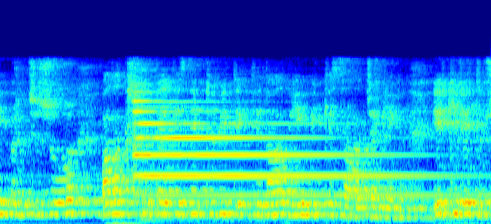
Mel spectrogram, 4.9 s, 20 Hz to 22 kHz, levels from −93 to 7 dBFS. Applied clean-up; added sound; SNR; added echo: none; Church bell / Percussion; 0 dB; reverberation time 1.1 s.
